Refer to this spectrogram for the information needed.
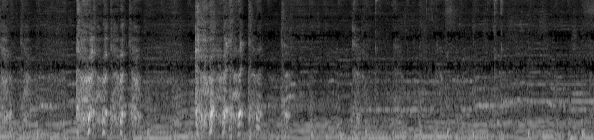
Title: Girl coughing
